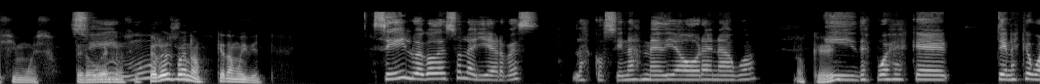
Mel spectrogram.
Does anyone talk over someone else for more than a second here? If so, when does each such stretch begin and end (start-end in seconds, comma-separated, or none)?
0.7-2.0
